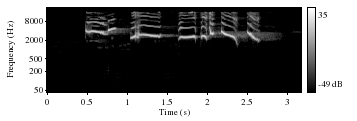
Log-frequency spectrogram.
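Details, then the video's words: Oriental magpie-robin in energetic song full of mimicked phrases: wavering whistle opening, then level whistled notes, a brief double flick, and two sharply falling slurred whistles to close. "KACER MALAS BUNYI NYAUT GACOR BONGKAR ISIAN"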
